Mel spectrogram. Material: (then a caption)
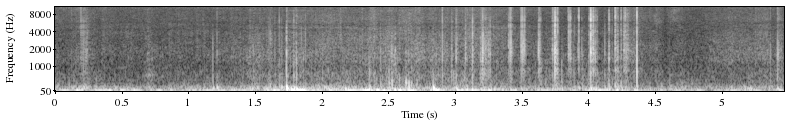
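Fabric. Fingernails scratch and rub a small, dark, soft fabric sleep eye mask lying on a bed. The result is a low, muffled rustling bed of sound with short, bright scratchy ticks scattered through it, clustering most densely toward the end.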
